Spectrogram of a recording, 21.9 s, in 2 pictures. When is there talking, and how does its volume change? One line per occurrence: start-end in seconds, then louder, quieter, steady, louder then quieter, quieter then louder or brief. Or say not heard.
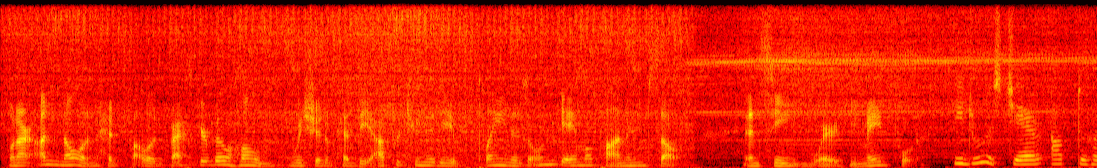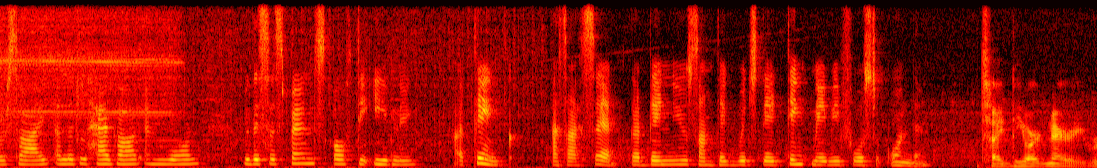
0.1-21.9 steady.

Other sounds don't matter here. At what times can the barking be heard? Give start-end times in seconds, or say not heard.
not heard.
